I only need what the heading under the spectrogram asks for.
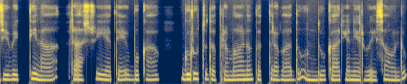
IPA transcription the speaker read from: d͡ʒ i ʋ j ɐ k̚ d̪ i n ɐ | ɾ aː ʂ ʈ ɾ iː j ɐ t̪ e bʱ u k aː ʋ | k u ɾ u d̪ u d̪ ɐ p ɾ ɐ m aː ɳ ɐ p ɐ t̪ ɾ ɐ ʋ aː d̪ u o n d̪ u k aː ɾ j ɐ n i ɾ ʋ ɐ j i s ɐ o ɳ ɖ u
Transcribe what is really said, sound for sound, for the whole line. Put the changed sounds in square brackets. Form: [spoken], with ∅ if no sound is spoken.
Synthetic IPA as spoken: d͡ʒ i ʋ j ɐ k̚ [t̪] i n ɐ | ɾ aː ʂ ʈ ɾ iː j ɐ t̪ e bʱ u k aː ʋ | [ɡ] u ɾ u [t̪] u d̪ ɐ p ɾ ɐ m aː ɳ ɐ p ɐ t̪ ɾ ɐ ʋ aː d̪ u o n d̪ u k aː ɾ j ɐ n i ɾ ʋ ɐ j i s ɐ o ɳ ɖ u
